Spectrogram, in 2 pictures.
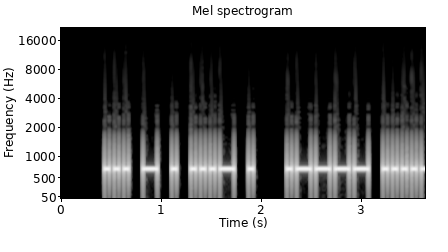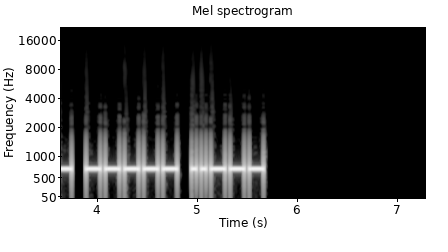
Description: Morse code, heard as a keyed tone, about 25 wpm, 700 Hz. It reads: STEVE 1402
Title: CWT Exchange 25wpm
